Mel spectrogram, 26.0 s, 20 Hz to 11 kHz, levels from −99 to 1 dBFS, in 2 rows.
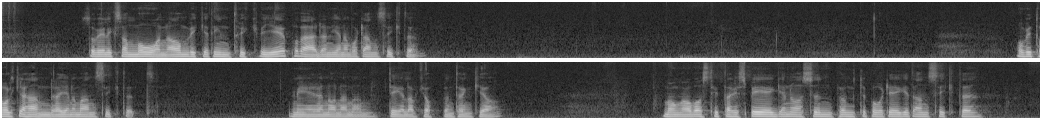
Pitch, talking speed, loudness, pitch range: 115 Hz, 100 wpm, -26 LUFS, 105-120 Hz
